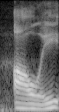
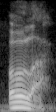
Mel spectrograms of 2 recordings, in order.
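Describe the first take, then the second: First: The name sounds like Ollie. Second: The name sounds like Ula. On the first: The speaker calls it wrong. "it is not Ollie" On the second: The speaker calls it right. "Apparently, it's like Ula"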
